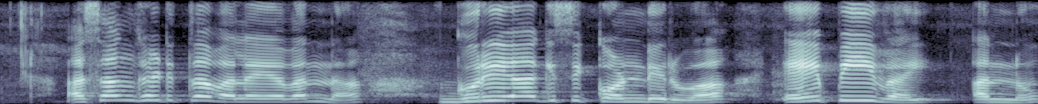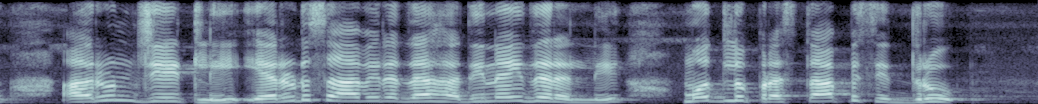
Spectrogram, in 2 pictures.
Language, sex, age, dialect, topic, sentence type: Kannada, female, 18-24, Coastal/Dakshin, banking, statement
